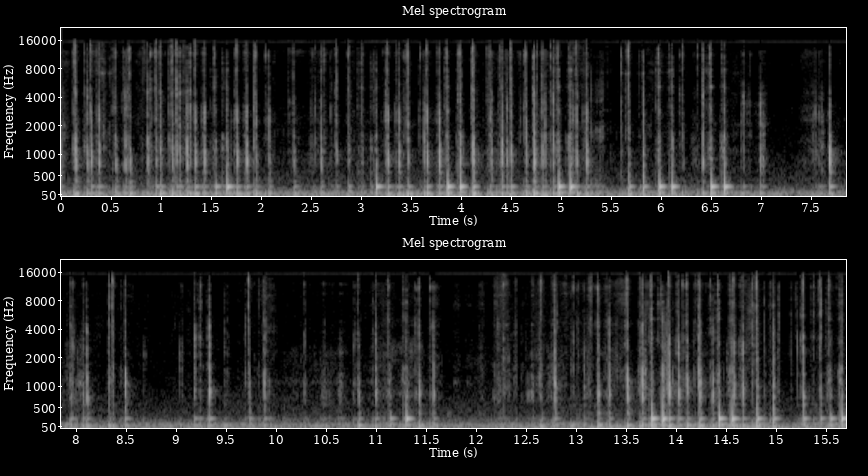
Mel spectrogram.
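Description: Fingertips of both hands type on a compact black mechanical keyboard with silent switches and black and pink plastic keycaps. Soft, muffled clacks with dull low thumps come in quick runs, slowing to sparse taps around the middle before picking back up.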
